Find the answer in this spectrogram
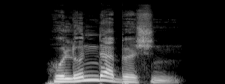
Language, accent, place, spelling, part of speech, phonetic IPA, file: German, Germany, Berlin, Holunderbüschen, noun, [hoˈlʊndɐˌbʏʃn̩], De-Holunderbüschen.ogg
- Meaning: dative plural of Holunderbusch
